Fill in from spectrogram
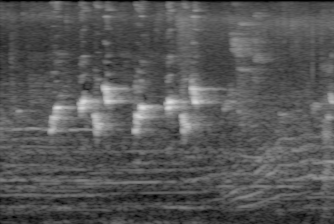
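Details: A wild Yellow-vented Bulbul that arrived in the afternoon, during the asr call to prayer, gives a quick run of bubbly, liquid notes, several chirps per second for about a second and a half, over faint background hum. It then flew off.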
